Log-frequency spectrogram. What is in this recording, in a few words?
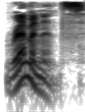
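"remanence", British English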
